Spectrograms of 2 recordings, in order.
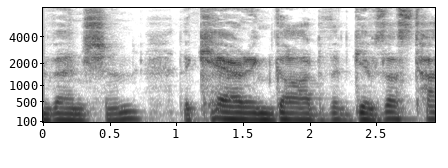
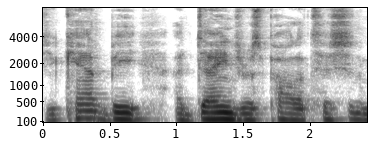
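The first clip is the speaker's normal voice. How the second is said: normal talking voice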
